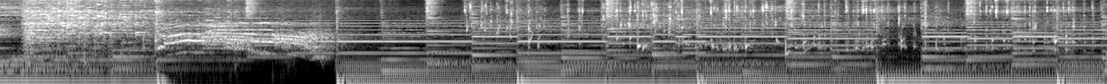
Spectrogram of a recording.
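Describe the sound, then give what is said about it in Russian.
A glass bottle smashes against a tree stump, a loud, sharp shatter followed by a spray of tinkling fragments, heard over a song with a steady bass line. “бутылку разбивал о пень, бутылку разбивал о”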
